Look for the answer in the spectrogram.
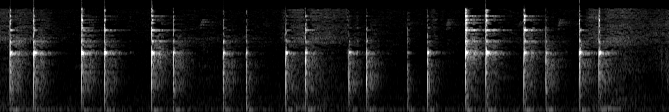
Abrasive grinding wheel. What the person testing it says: notice how dead the sound is there's no ring to it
